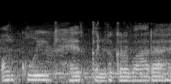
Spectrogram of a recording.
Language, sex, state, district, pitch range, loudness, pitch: Hindi, female, Bihar, Katihar, 180-205 Hz, -14 LUFS, 185 Hz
